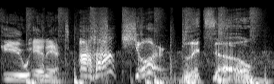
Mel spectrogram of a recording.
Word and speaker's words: Blitzo: Uh-huh, sure, Blitzo. The O is silent now, bitch.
